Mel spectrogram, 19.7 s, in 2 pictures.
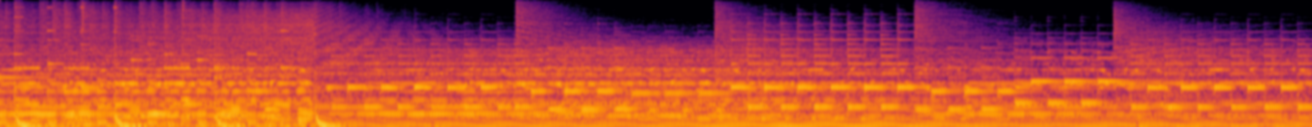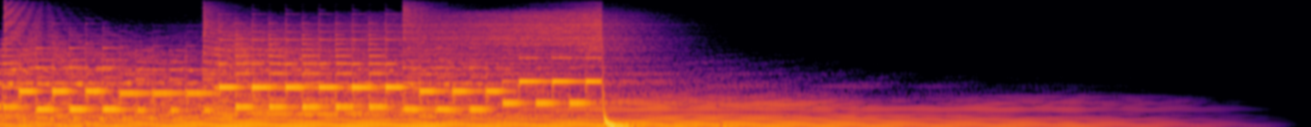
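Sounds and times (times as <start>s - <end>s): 
arpeggios: 0.0s - 14.6s.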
